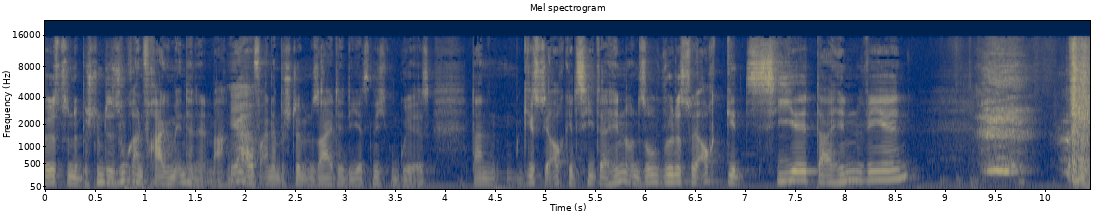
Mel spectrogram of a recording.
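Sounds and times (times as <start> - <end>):
speech: 0.0 - 10.4
sneeze: 9.4 - 10.4.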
